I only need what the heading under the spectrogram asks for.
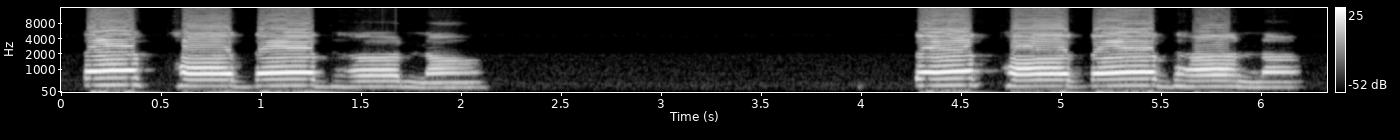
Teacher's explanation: त वर्ग का उच्चारण स्थान दंत से होता है। त वर्ग का उच्चारण स्थान देखिए दांत हमारा स्पर्श कर रहा है।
